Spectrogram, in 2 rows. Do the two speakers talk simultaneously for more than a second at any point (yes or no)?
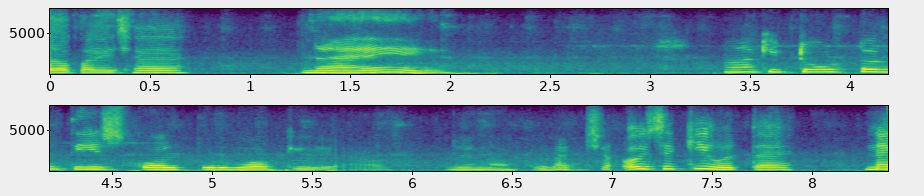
no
